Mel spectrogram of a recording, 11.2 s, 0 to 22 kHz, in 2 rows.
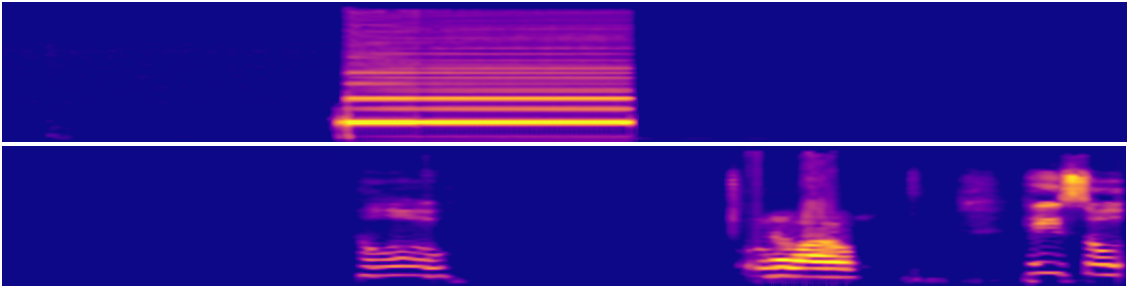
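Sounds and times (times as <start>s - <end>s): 
telephone call electronic ringback tone: 1.7s - 3.2s
speech: 9.4s - 10.0s, 10.8s - 11.2s.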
